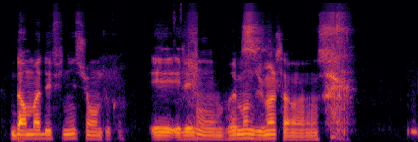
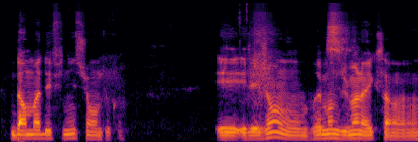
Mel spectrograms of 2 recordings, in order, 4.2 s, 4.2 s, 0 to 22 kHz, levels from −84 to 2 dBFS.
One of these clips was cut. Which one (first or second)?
first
